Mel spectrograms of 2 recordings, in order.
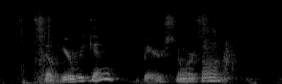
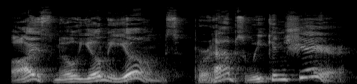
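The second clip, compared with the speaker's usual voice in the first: louder, rising badger voice; 4 semitones higher, 5 dB louder than usual. Badger sniffing the air, asking to share, louder and higher. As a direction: sniff around like a hungry badger. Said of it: "A badger scuttles by".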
